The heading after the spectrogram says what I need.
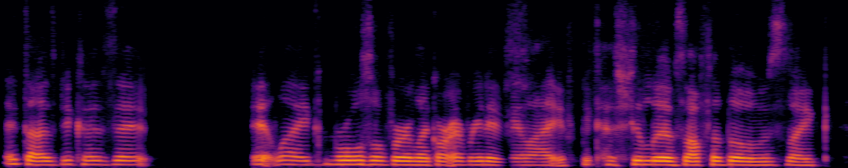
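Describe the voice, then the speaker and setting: A dry, slightly dull recording of a woman with a lowish voice. She speaks as a client in a therapy role-play, casually and a little hesitantly, with an informal, filler-heavy way of talking. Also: little pitch movement, normal speed, mellow, smooth, no echo. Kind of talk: casual, unscripted conversation.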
